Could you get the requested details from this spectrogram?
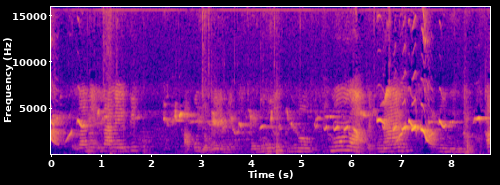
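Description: A female common iora gives loud, busy chattering calls: quick, high, slurred notes and short trills in irregular bursts.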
